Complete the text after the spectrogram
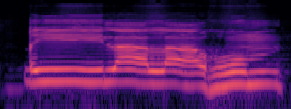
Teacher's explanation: এই কফের মধ্যে আমরা এক আলিফ টান দিব, কারণ জেরের বামে যখন দেখব এরকম ইয়া সাকিন, তখন সেখানে আমরা এক আলিফ টান দিব।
